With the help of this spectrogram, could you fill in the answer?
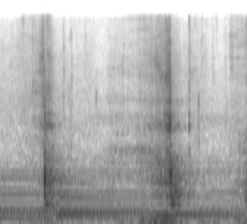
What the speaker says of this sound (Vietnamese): Tiếp theo mình xắt măng ra.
